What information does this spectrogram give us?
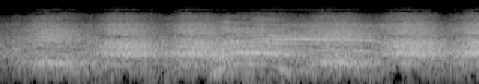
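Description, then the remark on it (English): A huge sold-out basketball crowd at the Staples Center chants "We are one" in unison during a Clippers playoff game, the roar swelling and falling in a steady repeating rhythm, loud and echoing with no single voice standing out. “Throughout the game, the crowd kept repeating what might soon become the Clippers' new signature chant. We are one.”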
